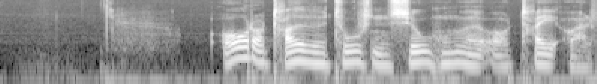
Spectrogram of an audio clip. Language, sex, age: Danish, male, 51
